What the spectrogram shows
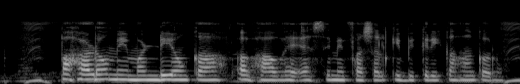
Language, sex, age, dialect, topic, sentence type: Hindi, female, 41-45, Garhwali, agriculture, question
